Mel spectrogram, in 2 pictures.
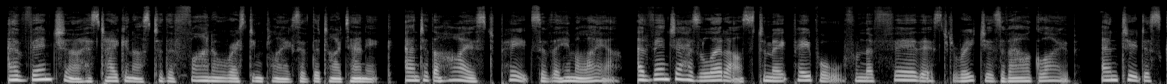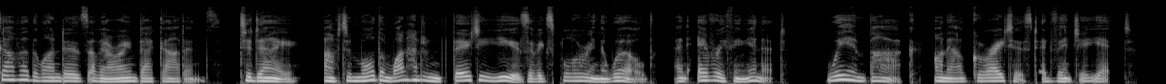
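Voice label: Australian English Documentary; GoLocalise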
